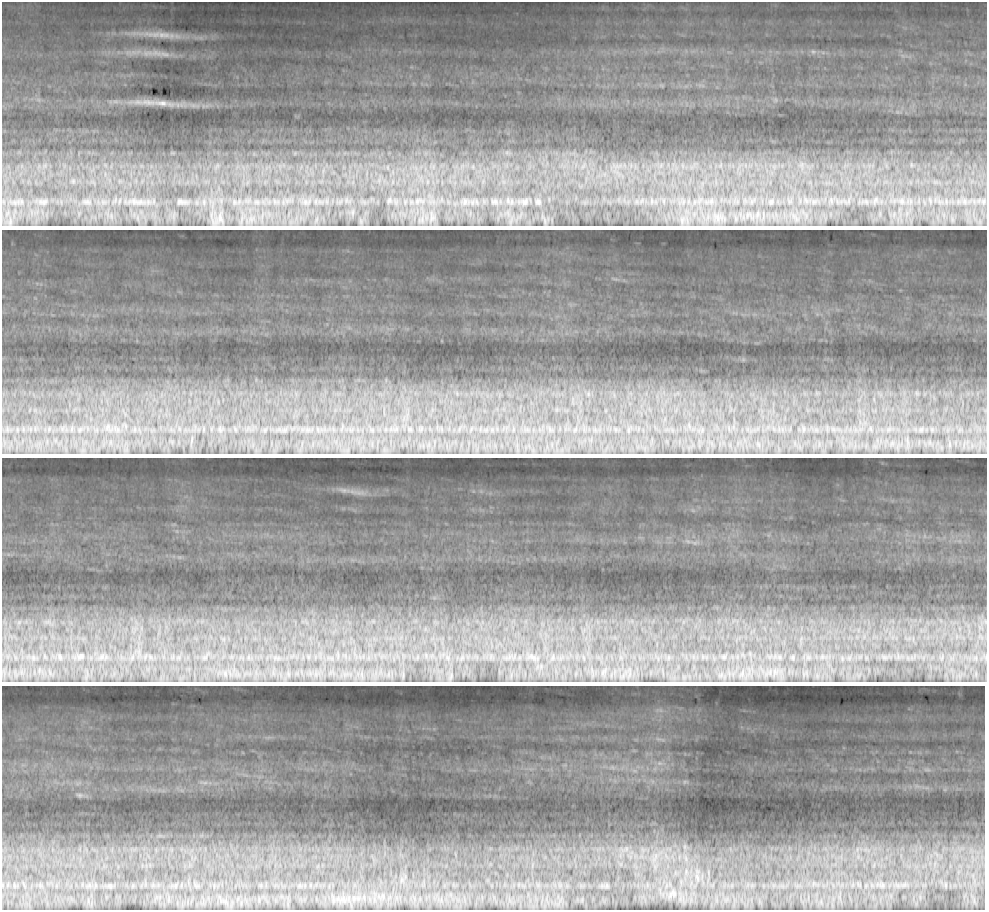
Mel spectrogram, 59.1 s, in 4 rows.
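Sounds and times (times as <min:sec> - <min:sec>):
freight train wheels rumbling: 0:00.0 - 0:59.0
high wheel squeal: 0:01.4 - 0:03.4, 0:34.4 - 0:35.4.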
